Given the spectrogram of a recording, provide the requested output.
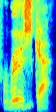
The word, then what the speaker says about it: Haruska: I mean, like Julie Haruska last week. Ruska, the H is silent.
